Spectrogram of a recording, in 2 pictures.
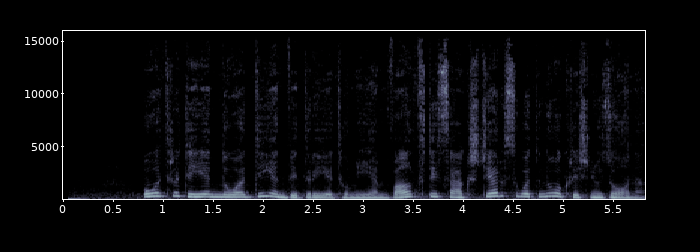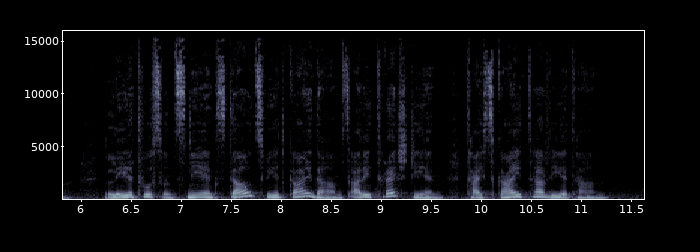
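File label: LV Narrative, Latvian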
